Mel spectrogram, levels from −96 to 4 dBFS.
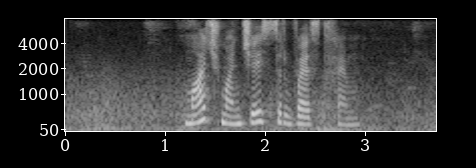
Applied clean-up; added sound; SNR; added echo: none; Thunder / Rain; 15 dB; none.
